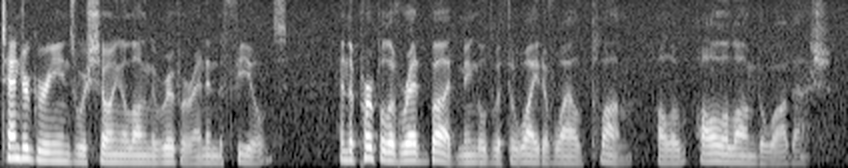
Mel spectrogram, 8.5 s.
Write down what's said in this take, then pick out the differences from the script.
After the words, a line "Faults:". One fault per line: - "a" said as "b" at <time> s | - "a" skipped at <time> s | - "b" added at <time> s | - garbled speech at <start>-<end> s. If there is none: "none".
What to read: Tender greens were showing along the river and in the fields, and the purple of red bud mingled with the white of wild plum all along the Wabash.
Tender greens were showing along the river and in the fields, and the purple of red bud mingled with the white of wild plum all all along the Wabash.
Faults:
- "all" added at 6.9 s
